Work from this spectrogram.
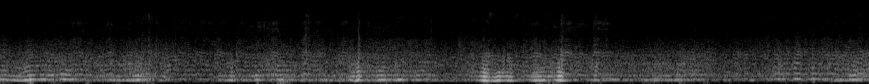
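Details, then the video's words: Honey bees buzzing in their hive: an unbroken low harmonic drone from many insects, with irregular swells and a cluster of louder passing buzzes around five seconds. "bees therapy hive natural buzzing sound"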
